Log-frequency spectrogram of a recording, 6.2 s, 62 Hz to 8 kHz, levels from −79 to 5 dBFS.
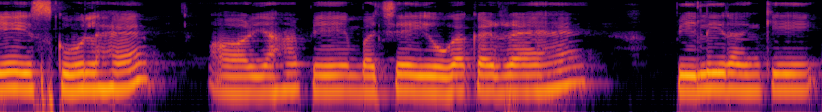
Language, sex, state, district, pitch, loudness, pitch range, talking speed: Hindi, male, Bihar, Sitamarhi, 165 Hz, -19 LUFS, 155-170 Hz, 135 wpm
